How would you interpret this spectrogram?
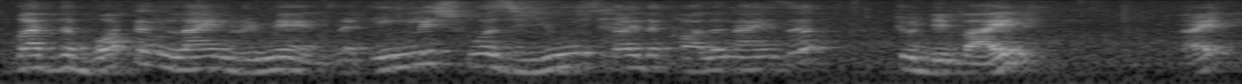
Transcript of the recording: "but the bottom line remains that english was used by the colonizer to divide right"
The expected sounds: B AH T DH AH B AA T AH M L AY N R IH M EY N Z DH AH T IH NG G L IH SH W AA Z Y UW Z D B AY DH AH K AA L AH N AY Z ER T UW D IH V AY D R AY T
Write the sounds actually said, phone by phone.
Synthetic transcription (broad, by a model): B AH T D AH B AA T AH M L AY N R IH M EY N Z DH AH T IH NG G L IH SH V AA Z Y UW Z D B AY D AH K AA L AH N AY Z ER T UW D IH V AY D R AY T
